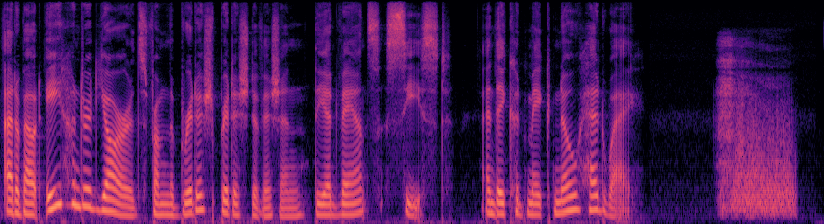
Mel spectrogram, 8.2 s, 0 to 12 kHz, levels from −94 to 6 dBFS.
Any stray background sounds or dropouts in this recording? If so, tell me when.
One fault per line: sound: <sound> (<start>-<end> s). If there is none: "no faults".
sound: sigh (7.1-8.0 s)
